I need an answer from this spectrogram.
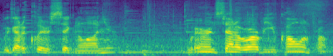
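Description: An actor playing a calm radio operator for a survivor group in a video game, measured and matter-of-fact, through a radio filter. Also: male voice, medium pitch, over music. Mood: calm, welcoming. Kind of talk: video game drama acting.

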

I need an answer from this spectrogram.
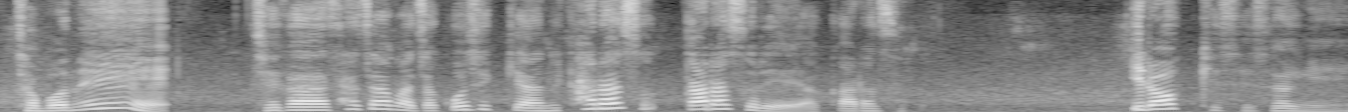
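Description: A succulent plant vlogger with a dark-toned voice gives a casual, chatty tour of her plants, breaking into sudden high gasps as she exclaims over them. There's slight background noise.

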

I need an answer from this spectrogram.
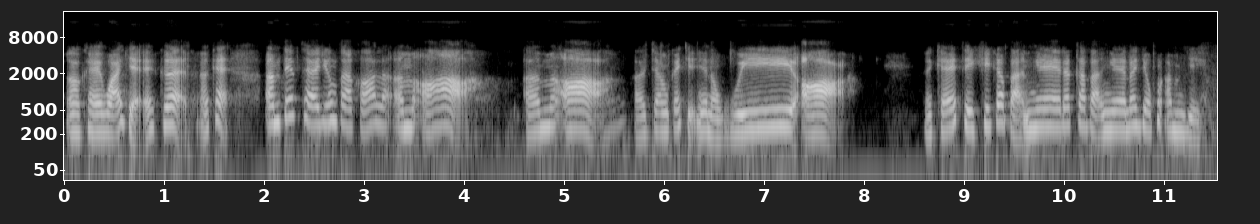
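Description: A woman teaching English pronunciation to an online class, modeling sounds slowly and asking her learners questions. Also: fairly high pitch, sharp tone, no echo, highs cut off.

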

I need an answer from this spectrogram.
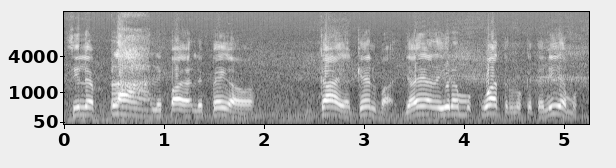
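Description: A middle-aged man with a Salvadoran accent recounts his army days in a casual storytelling style, ending nearly every phrase with a quick "va" and imitating gunshots with his mouth. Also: high voice, lively intonation, darkish tone, a little hiss or hum, low-quality recording. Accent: Salvadoran Spanish. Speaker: former soldier telling a war story.

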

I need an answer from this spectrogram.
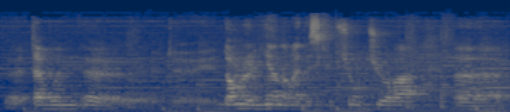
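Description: A man's voice: mid-range voice, little pitch movement, normal speed, reverberant, recorded from a distance, music in the background. A Scottish man who teaches English online, ranting to camera in a teasing, mock-serious way with lots of fillers and restarts. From Scotland. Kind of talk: opinionated vlog to camera.

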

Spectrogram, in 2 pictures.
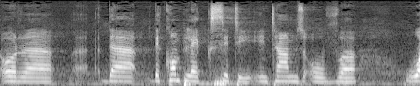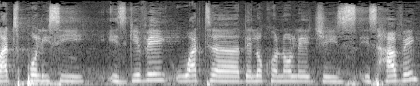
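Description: A woman's voice: medium pitch, slight background noise. A woman panelist at a conference speaking on a handheld microphone, hesitant, with many fillers and restarts. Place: large conference hall stage.

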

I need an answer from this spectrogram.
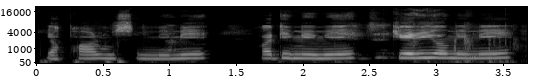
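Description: A young gaming host, with a high voice and a slightly slow delivery, gives excited live commentary while he plays. He repeats the same phrases again and again and shouts urgent commands at the screen. The recording is rough.

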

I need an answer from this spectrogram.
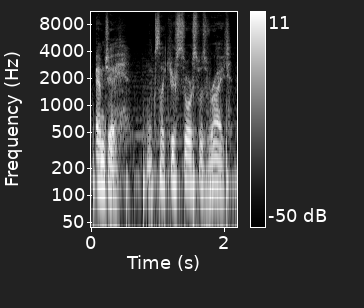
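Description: A man's voice: medium pitch, steady tone, normal speed, music in the background, natural voice. A man playing a young masked superhero in a video game, earnest, quippy and conversational. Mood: focused. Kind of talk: video game cutscene acting.

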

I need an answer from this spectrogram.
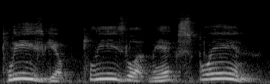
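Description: A man's voice: high voice, big pitch swings, takes it slowly, warm tone, echoey room, full character voice. A man pleading through a letterbox. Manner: pleading, calling out. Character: man begging his ex to let him in. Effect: heard through a front-door letterbox. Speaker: ex-partner calling through the door.

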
